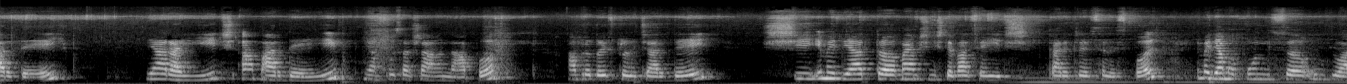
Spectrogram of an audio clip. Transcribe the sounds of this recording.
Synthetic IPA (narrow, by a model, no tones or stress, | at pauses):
ard̪ej | jaɾait͡ʃʲamard̪e̞jimeampusaʃaɨnapə | amɾəd̪o̞jspɾəze̞t͡ʃeard̪ej | ʃiime̞d̪iat̪majamʃiniʃt̪e̞vaseait͡ʃʲkaɾe̞t̪ɾewjsəle̞spəlimed̪iat̪məpunsəumplua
